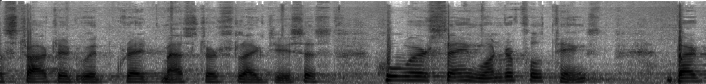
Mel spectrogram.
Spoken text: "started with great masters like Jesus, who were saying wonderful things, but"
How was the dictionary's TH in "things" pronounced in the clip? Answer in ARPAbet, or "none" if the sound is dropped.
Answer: T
